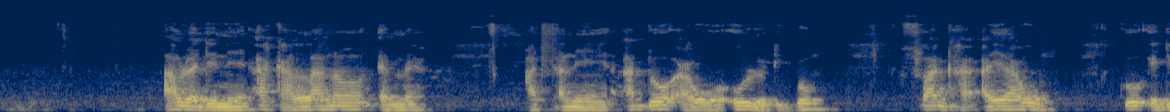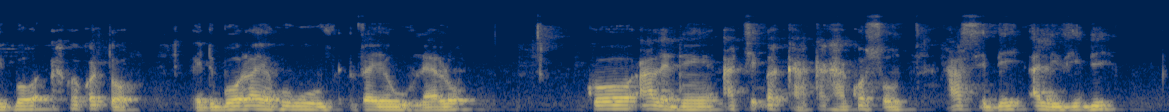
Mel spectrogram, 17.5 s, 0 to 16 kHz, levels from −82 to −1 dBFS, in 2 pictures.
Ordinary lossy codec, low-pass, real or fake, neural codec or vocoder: Opus, 32 kbps; 7.2 kHz; real; none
